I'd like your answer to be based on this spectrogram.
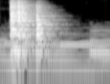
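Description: Pots and dishes clatter while being washed in a home kitchen, two quick close metallic clanks followed by a softer knock, with no talking.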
